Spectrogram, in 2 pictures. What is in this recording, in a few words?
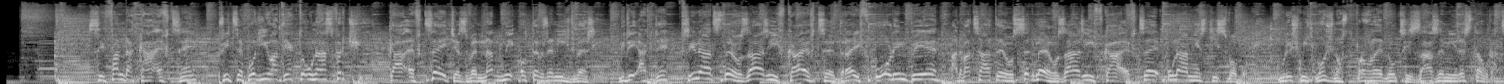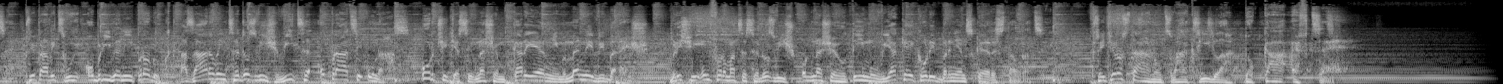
czech male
